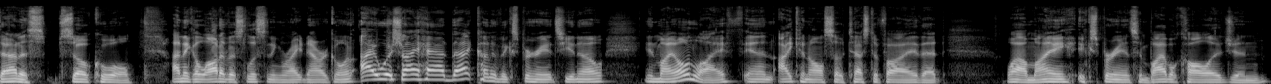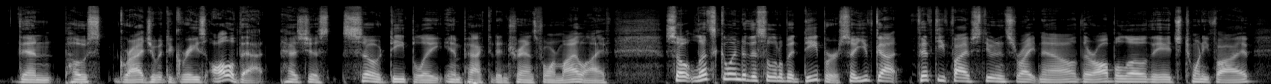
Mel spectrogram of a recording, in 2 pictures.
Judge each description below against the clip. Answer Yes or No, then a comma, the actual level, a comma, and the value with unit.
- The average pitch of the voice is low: Yes, low, 115 Hz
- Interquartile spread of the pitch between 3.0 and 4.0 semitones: Yes, average, 3.4 semitones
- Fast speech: No, average, 185 wpm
